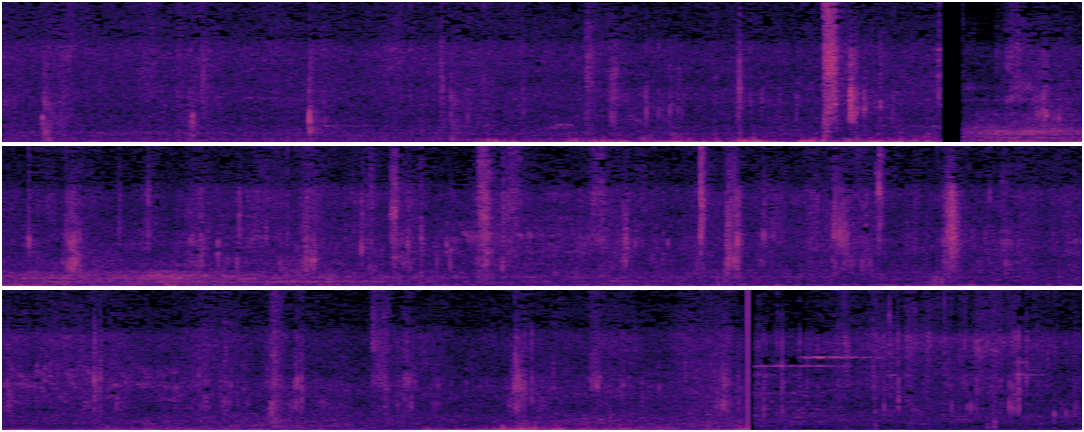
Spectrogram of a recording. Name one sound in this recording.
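Footsteps tap on a paved path.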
